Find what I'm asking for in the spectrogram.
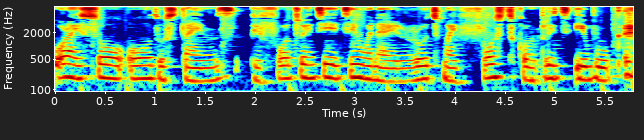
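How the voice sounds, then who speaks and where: A woman speaks at a fairly slow pace with hardly any pauses. Her loudness stays very even. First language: not English. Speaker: podcast host and author. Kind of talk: casual podcast monologue. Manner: halting, many fillers.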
